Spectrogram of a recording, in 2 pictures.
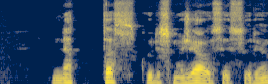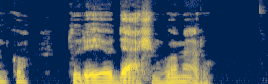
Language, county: Lithuanian, Vilnius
